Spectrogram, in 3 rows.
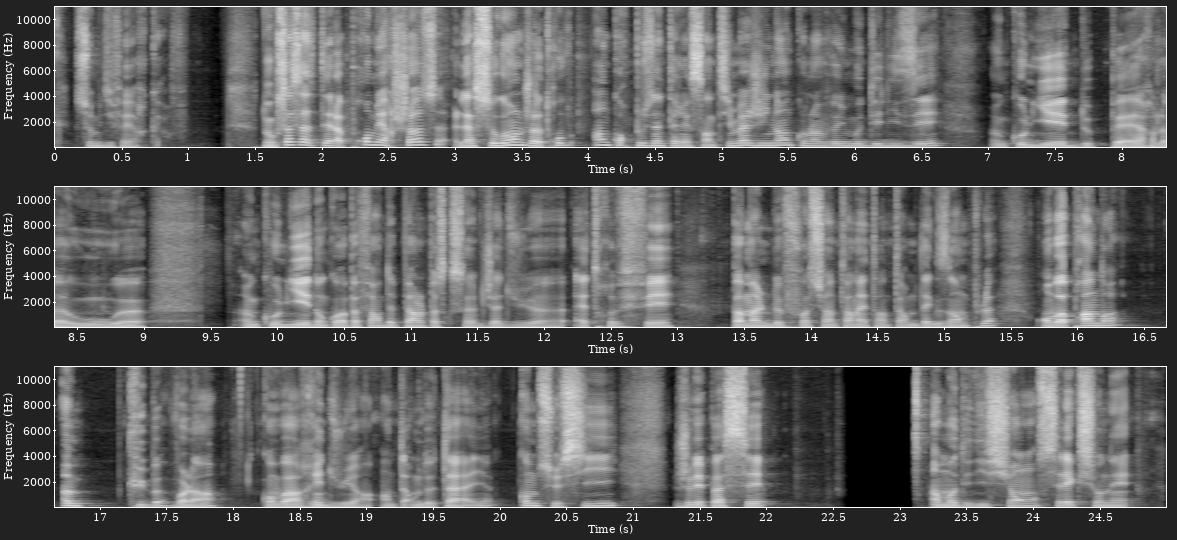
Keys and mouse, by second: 0.4 Tab, 2.1 Delete, 3.9 Delete, 5.0-5.4 middle drag, 5.9-6.5 shift+middle drag, 8.5 shift+a, 10.7 shift+middle click, 12.5-13.2 middle drag, 15.4 shift+a, 17.6 s, 19.3 s, 21.1 middle click, 21.7 middle drag, 22.5 KP_Decimal, 22.8 Tab, 23.8 click, 24.1 click, 24.3 middle click.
